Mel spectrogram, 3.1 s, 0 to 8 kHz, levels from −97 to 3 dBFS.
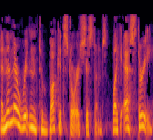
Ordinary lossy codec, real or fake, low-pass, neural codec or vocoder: MP3, 24 kbps; fake; 7.2 kHz; codec, 16 kHz, 8 kbps, FunCodec, trained on LibriTTS, 25 frames a second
